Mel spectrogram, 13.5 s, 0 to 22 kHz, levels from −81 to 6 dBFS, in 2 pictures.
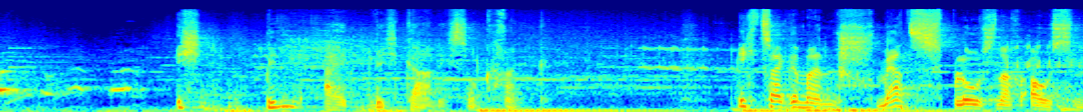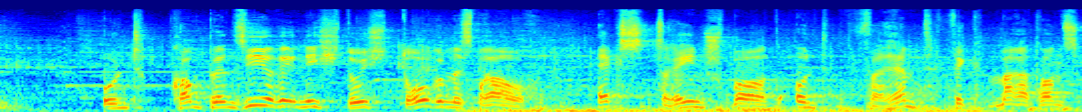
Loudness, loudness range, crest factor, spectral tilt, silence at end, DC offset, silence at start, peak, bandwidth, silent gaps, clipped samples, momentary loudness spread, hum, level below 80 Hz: -17 LUFS; 7 LU; 18 dB; -3.5 dB/octave; 0 s; under 0.1%; 0 s; -2 dBFS; 16 kHz; none; under 0.1%; 15 LU; none; -30 dBFS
